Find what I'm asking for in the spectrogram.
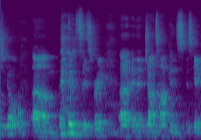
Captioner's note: laughs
